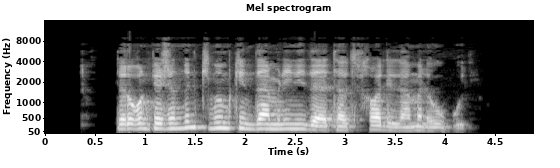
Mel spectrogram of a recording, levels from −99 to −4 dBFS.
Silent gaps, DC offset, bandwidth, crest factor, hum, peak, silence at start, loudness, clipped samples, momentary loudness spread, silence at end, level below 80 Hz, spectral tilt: none; under 0.1%; 7.8 kHz; 16 dB; none; 0 dBFS; 0.7 s; -16 LUFS; under 0.1%; 9 LU; 0.7 s; -58 dBFS; -7 dB/octave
